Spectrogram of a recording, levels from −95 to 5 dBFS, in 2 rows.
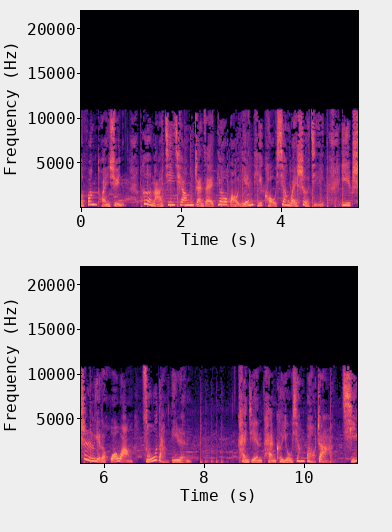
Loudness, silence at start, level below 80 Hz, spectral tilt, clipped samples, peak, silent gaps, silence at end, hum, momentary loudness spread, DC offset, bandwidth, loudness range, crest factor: -19 LUFS; 0 s; -48 dBFS; -3 dB/octave; under 0.1%; -2 dBFS; none; 0 s; none; 11 LU; under 0.1%; 11.5 kHz; 3 LU; 16 dB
